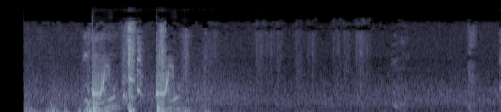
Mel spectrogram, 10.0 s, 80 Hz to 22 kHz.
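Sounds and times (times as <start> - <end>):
cartoon spring boing: 1.8 - 2.4, 3.1 - 3.6.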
